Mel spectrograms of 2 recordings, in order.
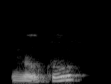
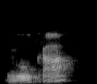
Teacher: So the word for water, underlying nguku, undergoes final lowering, meaning that this underlying word final u becomes an a, and thus it becomes nguka.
